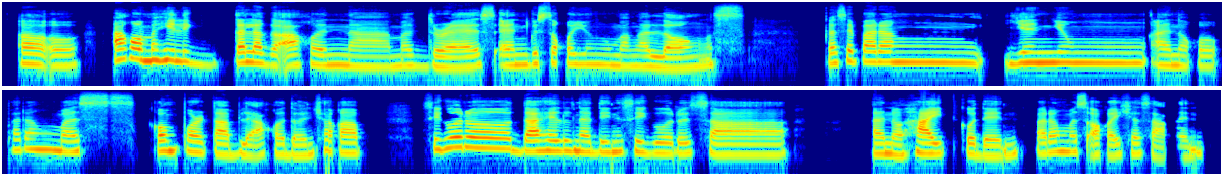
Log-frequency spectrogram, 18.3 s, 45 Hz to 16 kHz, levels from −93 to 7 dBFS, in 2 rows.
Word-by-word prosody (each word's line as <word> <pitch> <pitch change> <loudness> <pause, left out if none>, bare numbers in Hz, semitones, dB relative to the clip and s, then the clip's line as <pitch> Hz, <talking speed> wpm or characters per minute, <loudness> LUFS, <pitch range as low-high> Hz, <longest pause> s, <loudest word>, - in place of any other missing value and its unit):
Oo, 195 -3 +1 0.2
ako 300 +3 +7
mahilig 275 -5 +3 0.2
talaga 230 -4 +4
ako 205 0 -2
na 185 -3 -4
mag-dress 185 -1 -1
and 200 +1 0
gusto 225 +2 -2
ko 220 -1 -5
yung 215 0 -5
mga 190 -2 -5
longs 170 +6 -3 0.6
kasi 230 +4 -1
parang 250 -1 +3 0.8
yun 240 +2 +1
yung 240 0 0 0.5
ano 200 -1 -3
ko 185 0 -9
parang 265 +1 -4
mas 230 -1 -4
komportable 215 -6 +1
ako 185 +3 -3
do'n 180 0 -5
'tsaka 210 -4 0 0.5
siguro 285 +1 +4
dahil 235 0 +5
na 225 -2 +1
din 220 +1 -3
siguro 205 -2 -3
sa 195 -3 -1 1.2
ano 195 -2 +1
height 200 0 +5
ko 190 - -1
din 170 +3 -3
parang 215 +3 -1
mas 220 0 -4
okey 175 -2 -1
siya 195 - -5
sa 195 - -5
akin. 205 +8 -9
210 Hz, 135 wpm, -24 LUFS, 190-235 Hz, 1.2 s, ako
